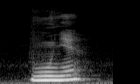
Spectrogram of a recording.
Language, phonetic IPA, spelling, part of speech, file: Czech, [ˈvuːɲɛ], vůně, noun, Cs-vůně.ogg
- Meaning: 1. fragrance (pleasant sensation) 2. smell, odor, odour (sensation, pleasant or unpleasant)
